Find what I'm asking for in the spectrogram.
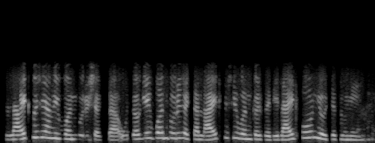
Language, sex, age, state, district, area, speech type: Goan Konkani, female, 18-30, Goa, Quepem, rural, conversation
